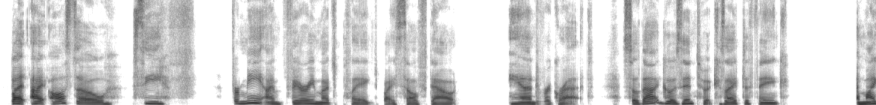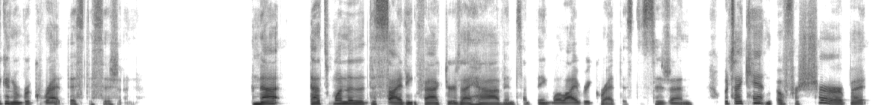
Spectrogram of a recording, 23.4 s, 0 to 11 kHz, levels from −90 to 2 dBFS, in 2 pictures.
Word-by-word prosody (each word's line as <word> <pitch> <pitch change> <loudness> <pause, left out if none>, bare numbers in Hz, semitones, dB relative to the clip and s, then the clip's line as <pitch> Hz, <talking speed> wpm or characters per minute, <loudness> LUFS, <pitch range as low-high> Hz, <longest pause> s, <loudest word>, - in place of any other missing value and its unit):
but 195 -1 +7
I 190 -1 +6
also 175 -6 +1 0.3
see 195 -3 -1
f - - -18 0.5
for 195 - -1
me, 230 +5 +3
I'm 165 -3 -2
very 175 +2 +1
much 140 -5 0
plagued 135 -1 -6
by 135 - -3
self-doubt 130 -1 -3 0.7
and 155 -2 +1
regret. 135 -2 -5 0.4
So, 165 -2 -1
that 215 +8 +2
goes 180 -3 +1
into 195 +2 0
it, - - -5
'cause 145 - -7
I 150 - +3
have 170 - -2
to 165 - -3
think, 130 -5 -2 1.0
"Am 160 0 +5
I 180 +3 +5
gonna 170 -5 +3
regret 130 -1 -1
this - - -5
decision?" - - -11 1.6
And 155 +1 +6
that 175 +2 +7 0.4
that's 170 +2 +3
one 175 +1 +4
of 170 -2 +5
the 145 -2 +2
deciding 140 +2 +3
factors 130 -2 0
I 120 -1 +3
have 120 0 +1
in - - -4
something, - - -6
"Will 130 - 0
I 135 +2 +3
regret 135 -2 -4
this - - -8
decision," 120 - -4 0.4
which 200 +1 0
I 215 - +5
can't 220 -4 +1
know 160 0 -1
for 145 - -7
sure, 200 - +1
but 130 -1 -2
155 Hz, 140 wpm, -23 LUFS, 130-180 Hz, 1.6 s, but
